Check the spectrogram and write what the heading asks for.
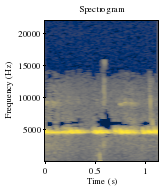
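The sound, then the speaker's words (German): A steady, high-pitched cricket trill drones continuously in the background, fairly faint, with a brief low thump in the middle and a burst of noise at the very end. “Ihr hört diese Scheißgrille im Hintergrund.”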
